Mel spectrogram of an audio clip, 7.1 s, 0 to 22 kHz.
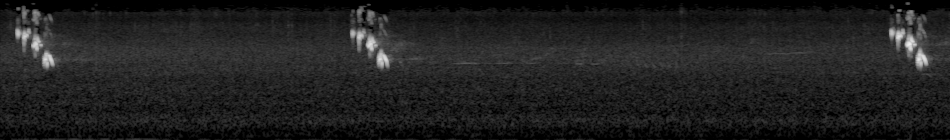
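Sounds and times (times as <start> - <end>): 
bird twittering: 0.2 - 0.4, 2.7 - 2.9, 6.7 - 7.0.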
